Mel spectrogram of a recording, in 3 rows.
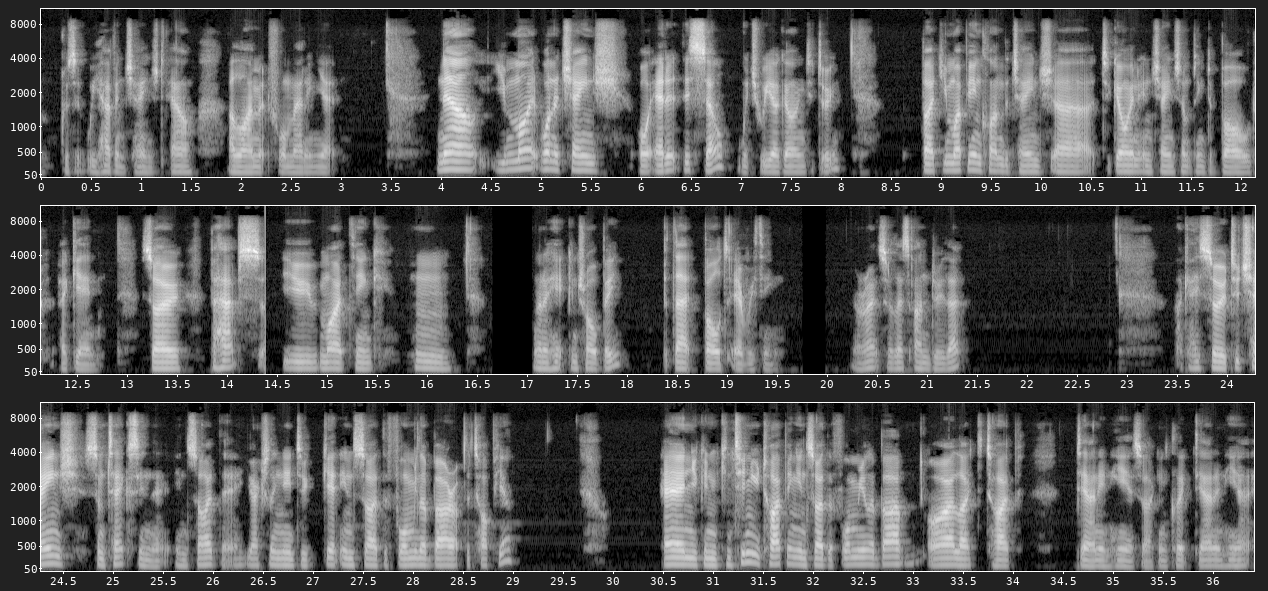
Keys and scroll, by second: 17.8 ctrl+b.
